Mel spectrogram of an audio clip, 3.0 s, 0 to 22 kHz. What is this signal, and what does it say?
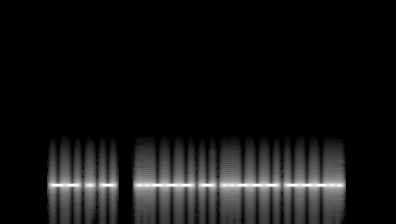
Morse code, heard as a keyed tone, about 44 wpm, 700 Hz. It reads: MET 2T28
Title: CWT Exchange 45wpm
